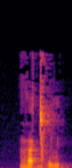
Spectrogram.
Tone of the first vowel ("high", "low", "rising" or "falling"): falling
